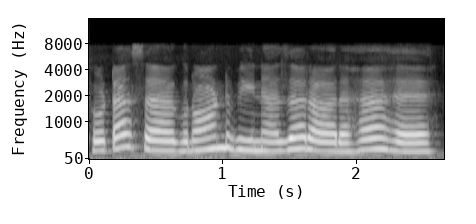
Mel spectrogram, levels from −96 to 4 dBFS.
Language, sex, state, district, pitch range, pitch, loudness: Hindi, female, Jharkhand, Ranchi, 235-280 Hz, 250 Hz, -14 LUFS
